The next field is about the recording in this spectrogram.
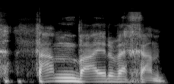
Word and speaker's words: Llanfairfechan: It's Llanfairfechan, on the foothills of the Carneddau mountain range.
